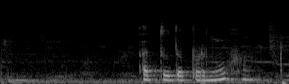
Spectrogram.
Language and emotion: Russian, neutral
